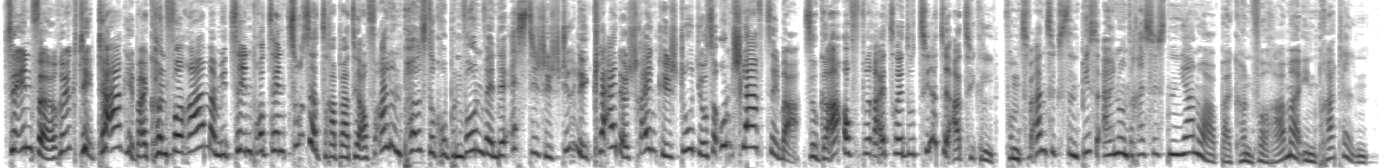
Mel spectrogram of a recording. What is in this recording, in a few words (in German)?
Spot, deutsch; Conforama 2007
